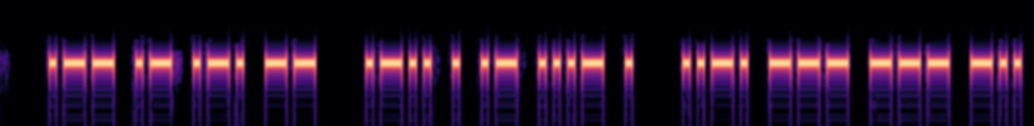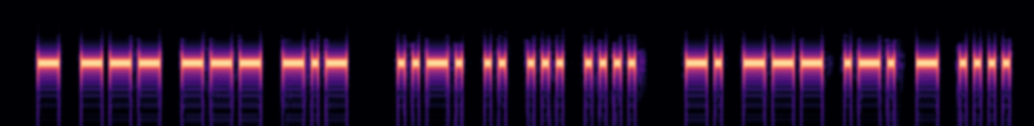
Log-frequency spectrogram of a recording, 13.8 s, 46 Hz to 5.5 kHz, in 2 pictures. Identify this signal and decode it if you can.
Morse code, heard as a keyed tone, about 25 wpm, 500 Hz. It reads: WARM LEAVE FOOD TOOK FISH NORTH
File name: 632 words / 632 Words 25WPM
